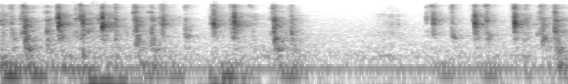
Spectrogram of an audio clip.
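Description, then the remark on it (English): Rapid, uneven clicking of keys on a mechanical keyboard, fairly crisp, with a brief pause midway before the typing resumes. No one speaks. “Hey, we got a little typing audio going on there. Yeah, that's John's mechanical keyboard.”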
